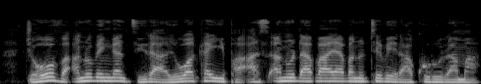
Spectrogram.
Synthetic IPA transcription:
d͡ʒe̞ɦo̞vʱaʔano̞ʋe̞ŋɡand͡ziɾajo̞wakaipa̰ʔasiano̞ɗaʋajaʋano̞te̞ʋe̞ɾakuɾuraːma

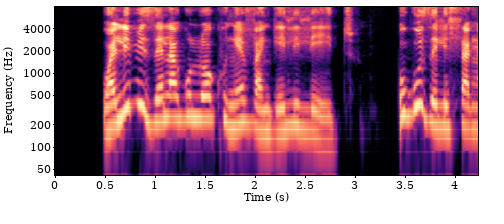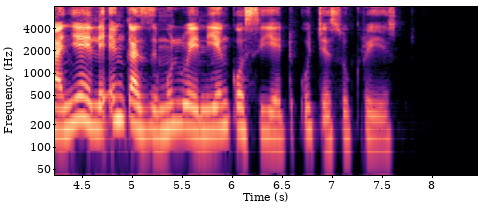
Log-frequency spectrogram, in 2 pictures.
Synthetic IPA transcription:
waliβizɛlaɣulokʰuŋɛvaŋelileːtʰu̥ | uɣuzɛliɬaŋaɲɛlɛʔɛŋkʼazimulwenijɛŋkʼosijetʰu̥ud̥ʒ̥ʱesukʰriːst̚ʼu̥

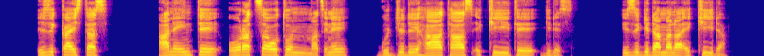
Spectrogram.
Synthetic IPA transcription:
ʔɪzɪkːɐɪst̪ːɐs | ʔɐnɛɪnt̪ːɛoːɾɐt͡sːɐwɔt̪ɔnmɐt͡sʼɪnɛ | ɡʊd͡ʒːɪd̪ɪɦaːt̪aːsɛkːɪjiːt̪ɛɡɪd̪ɛs | ʔɪzɪɡɪd̪ɐmɐlɐɛkːiːd̪ɐ̰

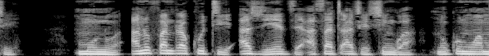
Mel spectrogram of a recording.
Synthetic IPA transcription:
mun̤uano̞fanirakutiʔaʐie̞d͡zeʔasatad͡ʒɡet͡ʃiŋɡwa | no̞kunwamu

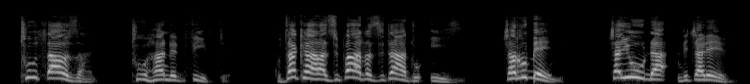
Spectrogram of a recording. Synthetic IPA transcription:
tʰut̪awza̰nd̚ | tʰuɦandɾɛdfifti̥ | kud͡zakʰalazipatazitatuizi | t͡ʃaɾuɓɛni | t͡ʃajuɗandit͡ʃalɛːvi

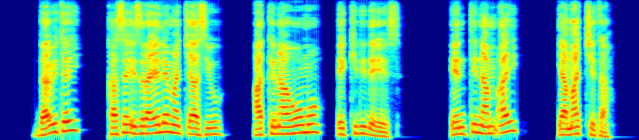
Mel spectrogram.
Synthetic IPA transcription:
d̪ɐwɪt̪ɛj | kɐsɛɪs̬ɾaːʔeːlɛmɐt͡ʃʼːaːs̬ɪjʊ | ʔɐkːɪnaːho̞ːmɔ | ɛkːɪd̪ɪd̪ɛʔḛːs | ʔɛnt̪ːɪnɐmʔɐj | jɐmɐt͡ʃːɛt̪ɐ̰

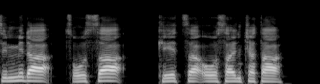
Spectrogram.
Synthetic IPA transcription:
ɪmːɪd̪ɐt͡sʼo̞ːsːa | ke̞ːt͡sːɐʔo̞ːsɐnt͡ʃːɐt̪ɐ

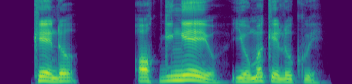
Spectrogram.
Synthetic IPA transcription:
kendo | ɔk̚ɡɪŋejojomakelokwe

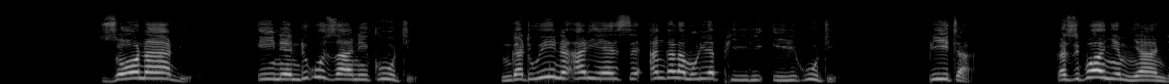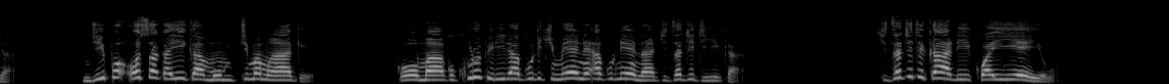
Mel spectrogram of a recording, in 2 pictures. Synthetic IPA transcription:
zɔːnaːɗḭ | inɛndikuzanikuːtḭ | ŋɡatiwinaʔalijɛnsɛaŋɡalamuliɾɛpʰiɾiiɾikuːti | pita̰ | kazip̬ɔɲɛm̩ɲaːnd͡ʒa̰ | ndipɔʔɔsakajikamum̩timamwaːkɛ̰ | kɔmakukʰulupiɾiɾak̬ut̬it͡ʃimɛnɛakunɛnat͡ʃid͡zat͡ʃitiːka̰ | t͡ʃid͡zat͡ʃitikaɗikwaijɛːjɔ̰

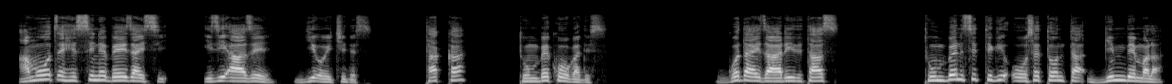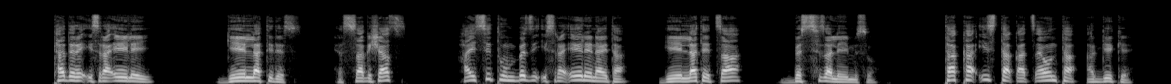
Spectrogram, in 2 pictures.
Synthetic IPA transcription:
ʔɐmo̞ːt͡sʼɛɦɛsːɪnɛbejzɐjsːɪ | ɪzɪaːze̞ː | ɡɪɔjt͡ʃːɪd̪ɛs | t̪ɐkːɐ | t̪ʊmbɛko̞ːɡɐd̪ɪs | ɡɔd̪ɐjzaːɾiːd̪ɪt̪aːs | t̪ʊmbɛnsɪt̪ːɪɡɪʔo̞ːsɛt̪ːɔnt̪ːɐɡɪmbɛmɐlɐ | t̪ɐd̪ɛɾɛʔɪsɾaːʔe̞ːlɛj | ɡe̞ːlːɐt̪ːɪd̪ɛs | hɛsːɐɡɪʃɐs | hɐjsːɪt̪ʊmbɛzɪʔɪsɾaːʔe̞ːlɛnɐjt̪ɐ | ɡe̞ːlːɐt̪ɛt͡sːaː | bɛsːɪzɐle̞ːmɪsɔ | t̪ɐkːɐʔɪst̪ːɐkʼɐt͡sʼːɛjɔnt̪ːɐɐɡːɪkːɛ

